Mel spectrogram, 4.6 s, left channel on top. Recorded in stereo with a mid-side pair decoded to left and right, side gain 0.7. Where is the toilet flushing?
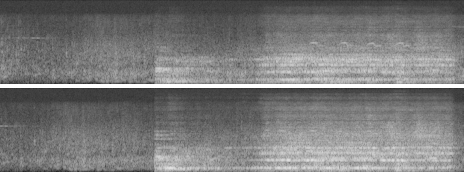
60° right, 6 m.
